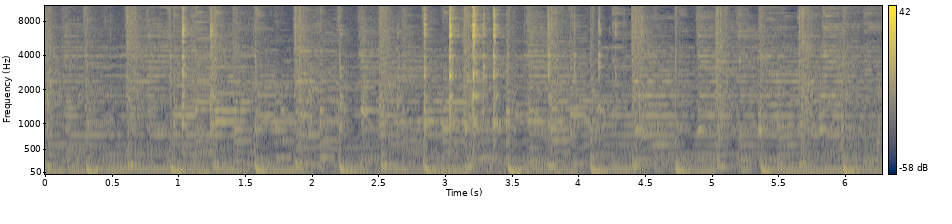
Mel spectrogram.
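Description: Background music with a steady beat, over light clinks of a metal fork scraping a glass bowl.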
